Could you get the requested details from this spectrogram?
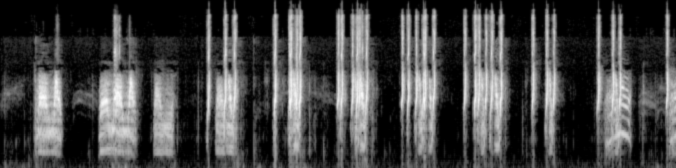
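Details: Evening quail calls for the cold winter season: several nasal, harmonic squawks in quick succession, then a long series of sharp clicking notes in tight clusters, roughly one burst per second.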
